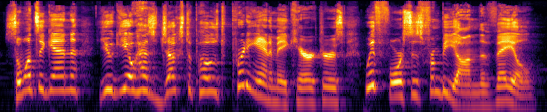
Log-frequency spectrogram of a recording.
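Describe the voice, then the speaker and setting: The host of a card game analysis video delivers scripted explainer narration with jokes over background music. His voice is high and his pace moderate, and the delivery is animated, playful and emphatic.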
